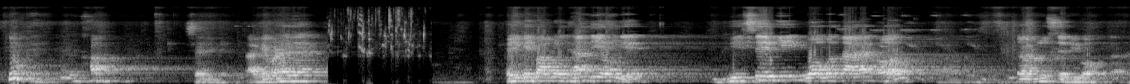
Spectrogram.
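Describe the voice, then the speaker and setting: A man's voice: fairly high pitch, expressive, unhurried, pauses often. A man teaching spoken English, who repeats each word again and again and keeps asking the class questions. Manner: repeats words over and over, asks the class rhetorical questions. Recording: echoey hall, voice from far off.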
